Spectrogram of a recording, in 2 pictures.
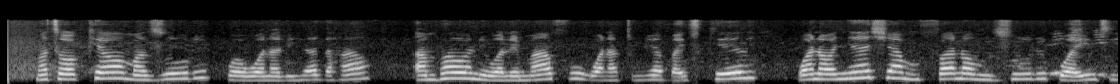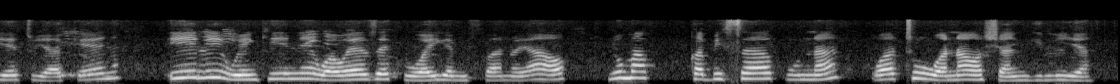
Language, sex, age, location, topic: Swahili, female, 25-35, Kisii, education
